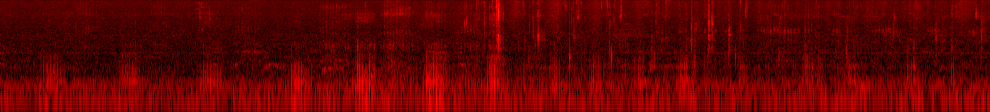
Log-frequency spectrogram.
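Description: Domestic cat purring faintly while being stroked, a low rumble that swells and fades about once a second. A few short clicks stand out around the middle.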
